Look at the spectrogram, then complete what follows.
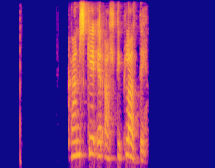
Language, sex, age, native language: Icelandic, female, 40-49, Icelandic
